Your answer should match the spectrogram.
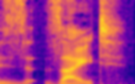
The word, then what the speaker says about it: Zeit: Although for my actual applications, I tend to use now by Zeit, not Zeet, as I've been mispronouncing it for years.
